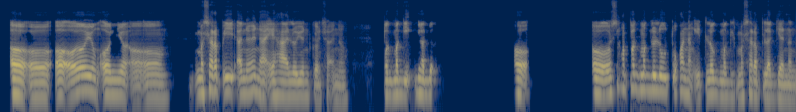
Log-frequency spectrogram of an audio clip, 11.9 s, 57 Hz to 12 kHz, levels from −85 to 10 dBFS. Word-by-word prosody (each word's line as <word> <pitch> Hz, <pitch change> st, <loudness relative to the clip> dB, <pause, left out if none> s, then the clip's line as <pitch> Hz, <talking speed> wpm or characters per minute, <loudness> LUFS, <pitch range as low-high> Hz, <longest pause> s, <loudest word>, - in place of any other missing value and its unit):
Oo. 120 Hz, -4 st, +5 dB
Oo, 155 Hz, +4 st, +5 dB
'yung 150 Hz, -3 st, -1 dB
onyo 130 Hz, -2 st, +1 dB
oo, 115 Hz, +1 st, -3 dB, 0.7 s
masarap 145 Hz, +4 st, +2 dB
i 305 Hz, 0 st, +1 dB
ano 140 Hz, 0 st, 0 dB
'yun, 155 Hz, -2 st, -2 dB
ah, 125 Hz, -, +2 dB
ihalo 125 Hz, 0 st, 0 dB
'yun 120 Hz, 0 st, -4 dB
kung 110 Hz, -3 st, -8 dB
sa -, -, -10 dB
ano, 105 Hz, +1 st, -12 dB, 0.5 s
'pag 130 Hz, -1 st, -3 dB
maggi 130 Hz, -1 st, -2 dB
gaga 135 Hz, -1 st, -1 dB, 1.2 s
O -, -, +1 dB, 0.9 s
oo, 135 Hz, -2 st, +4 dB
saka 180 Hz, +3 st, -7 dB
'pag 185 Hz, -2 st, -2 dB
magluluto 165 Hz, -2 st, 0 dB
ka 155 Hz, -, 0 dB
ng 135 Hz, -, -6 dB
itlog 130 Hz, +3 st, -4 dB
mag 120 Hz, -1 st, -5 dB
masarap 125 Hz, +1 st, -4 dB
lagyan 110 Hz, -1 st, -2 dB
ng 100 Hz, -, -9 dB
130 Hz, 150 wpm, -24 LUFS, 120-145 Hz, 1.2 s, Oo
